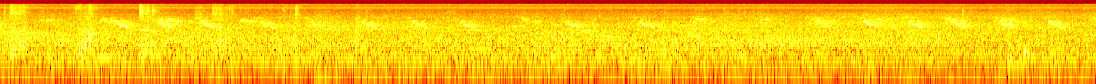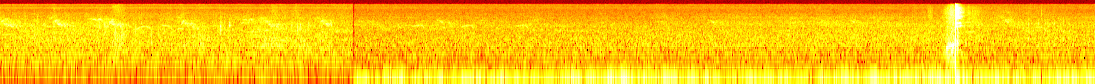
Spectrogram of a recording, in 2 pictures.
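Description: A driver strikes a golf ball off the tee: one sharp crack near the end, over a low rumble of wind on the microphone. Before that, a bird chirps over and over in short, quick notes.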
